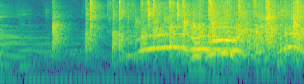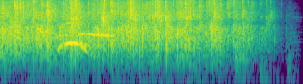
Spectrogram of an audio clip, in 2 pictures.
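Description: The last acoustic guitar chord rings out, then a small club audience applauds from about a second in, with voices calling out over the clapping. The applause fades and cuts off just before the end.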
